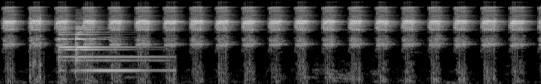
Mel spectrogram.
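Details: Walang kecek katydid calling loudly as night falls, a sound kept as training song for cage birds: a steady train of shrill, buzzy high-pitched pulses, roughly four per second, with brief ringing bell-like tones near the start.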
